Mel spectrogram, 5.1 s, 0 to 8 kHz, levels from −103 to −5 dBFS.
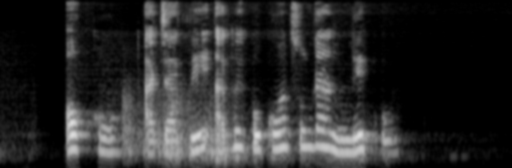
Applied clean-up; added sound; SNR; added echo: neural mask model DeepFilterNet 3.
